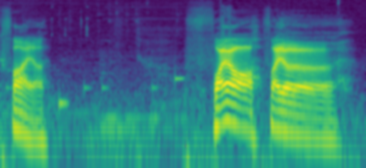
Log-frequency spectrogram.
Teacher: thing about being British is you don't normally pronounce R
